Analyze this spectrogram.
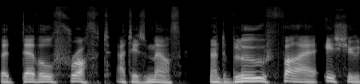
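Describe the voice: A quiet background behind plain reading aloud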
